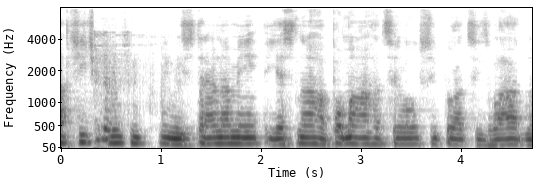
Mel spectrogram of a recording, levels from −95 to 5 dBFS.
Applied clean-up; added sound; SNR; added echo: neural mask model DeepFilterNet 3.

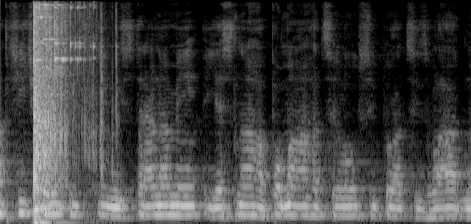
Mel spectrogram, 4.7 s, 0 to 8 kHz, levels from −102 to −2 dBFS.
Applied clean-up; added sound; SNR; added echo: none; Shatter; 0 dB; reverberation time 0.3 s.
